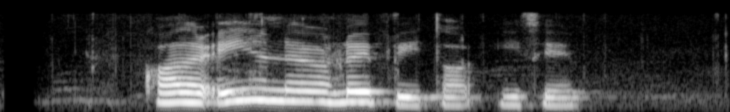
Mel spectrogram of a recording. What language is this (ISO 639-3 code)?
isl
